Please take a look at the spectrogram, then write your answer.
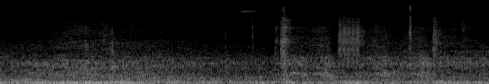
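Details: Salvaged Ford Transit Custom, unstarted about a month: slow, labored cranking about four beats a second that never catches; flat battery, jumper then fitted.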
